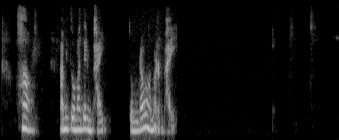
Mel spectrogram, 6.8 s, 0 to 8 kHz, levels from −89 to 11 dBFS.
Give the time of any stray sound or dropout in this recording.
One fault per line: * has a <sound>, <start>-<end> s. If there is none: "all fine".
all fine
